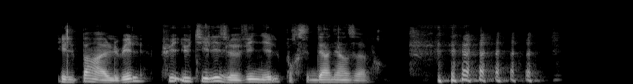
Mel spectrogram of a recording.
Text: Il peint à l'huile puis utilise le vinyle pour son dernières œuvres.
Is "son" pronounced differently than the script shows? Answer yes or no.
yes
